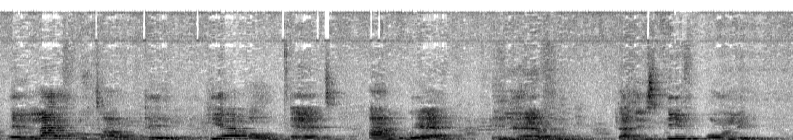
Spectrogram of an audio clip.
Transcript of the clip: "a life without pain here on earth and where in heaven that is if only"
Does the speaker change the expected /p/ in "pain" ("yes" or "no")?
yes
